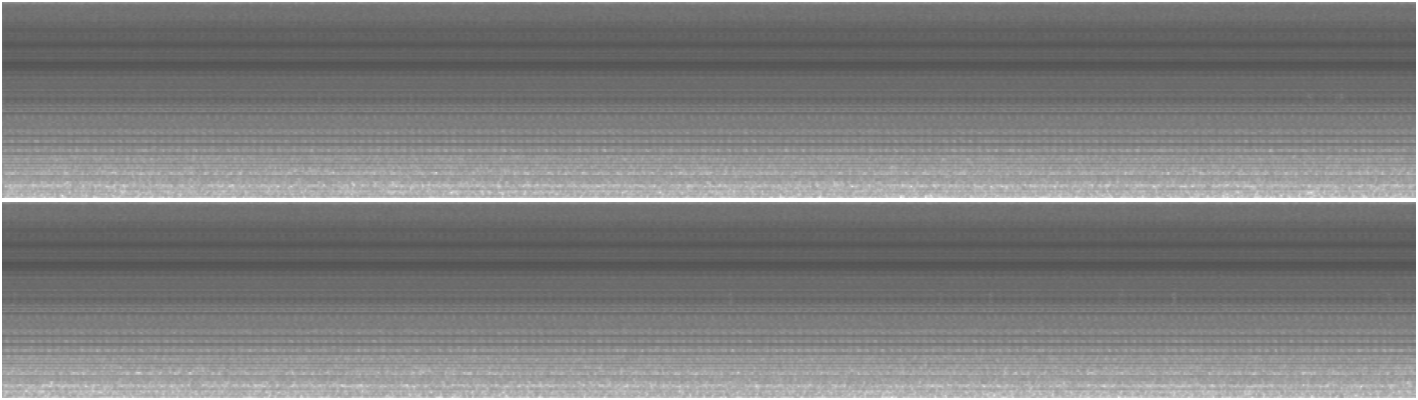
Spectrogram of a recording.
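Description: Steady electrical hum with a hiss over it, unchanging throughout, with no other sound.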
